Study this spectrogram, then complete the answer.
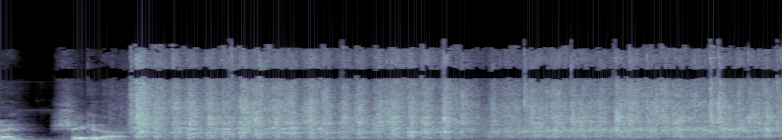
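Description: Ice rattles in a metal cocktail shaker.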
